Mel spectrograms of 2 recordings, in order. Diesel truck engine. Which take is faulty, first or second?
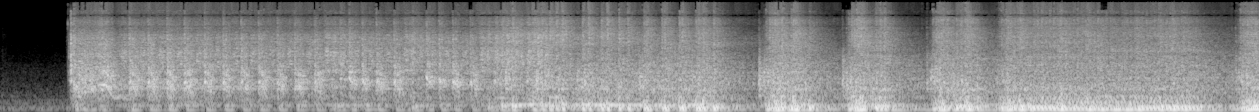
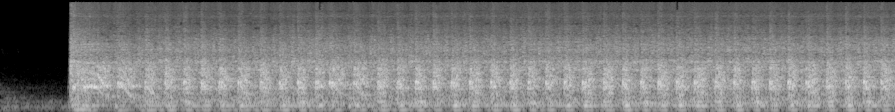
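second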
